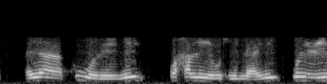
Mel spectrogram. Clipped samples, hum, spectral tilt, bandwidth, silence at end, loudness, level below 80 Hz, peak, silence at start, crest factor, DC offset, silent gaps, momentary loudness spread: under 0.1%; none; -7.5 dB/octave; 3.7 kHz; 0 s; -20 LUFS; -64 dBFS; -4 dBFS; 0.25 s; 14 dB; under 0.1%; none; 4 LU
